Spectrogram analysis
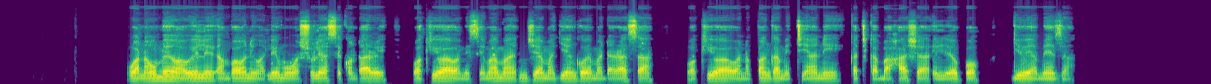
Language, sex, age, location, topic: Swahili, male, 25-35, Dar es Salaam, education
